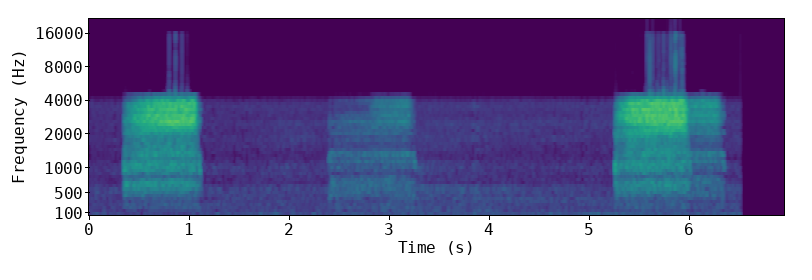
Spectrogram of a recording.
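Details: Barn owls at Théding, France, 23 August 2020, with an adult giving prey to a younger owl; three separate rasping screeches, the middle one softer and the last one loud, with quiet pauses of about two seconds between them.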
